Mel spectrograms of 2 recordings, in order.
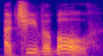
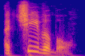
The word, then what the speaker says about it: achievable: so you had said achievable okay a accenting in the middle as well as the end we only want to Accent on the chi part okay so it's achievable achievable okay one more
